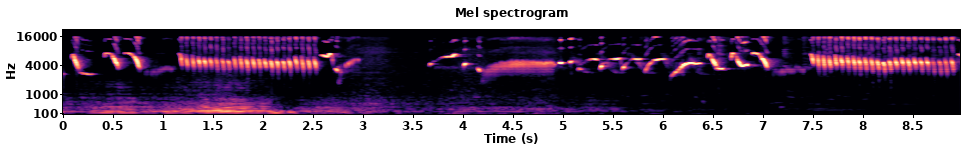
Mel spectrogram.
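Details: Canary song used as a lure to provoke a rival canary into answering: rapid buzzy rolled trills and sliding whistled notes, sections repeating quickly, with a low rumble of background noise early on.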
